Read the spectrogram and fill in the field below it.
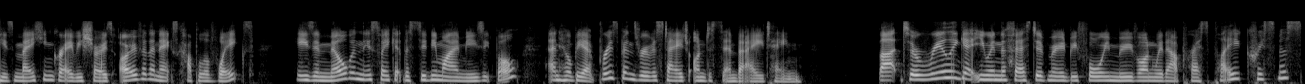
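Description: Bit errors on an ADPCM link, at roughly 0.2 percent, hit the G.722 wideband stream from 1.00 to 1.26 s and from 9.52 to 9.65 s. Each flipped bit knocks the decoder's step size and predictor off track, so the damage rings on as pops and rough bursts with brief level changes.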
